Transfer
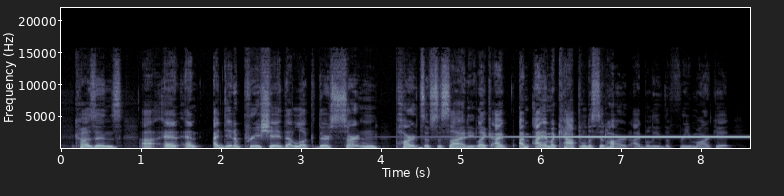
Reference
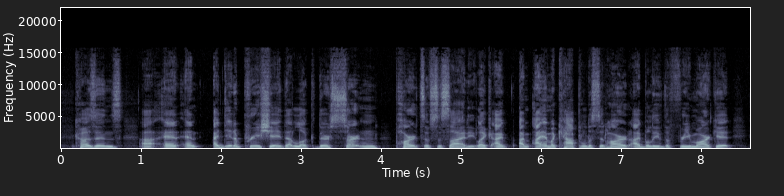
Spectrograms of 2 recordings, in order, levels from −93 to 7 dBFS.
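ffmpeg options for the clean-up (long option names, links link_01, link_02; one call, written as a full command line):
ffmpeg -i in.wav -filter_complex "[0:a]bandreject=frequency=1800:width=30,asplit=3[link_01][link_02][link_03];[link_01]afade=type=out:start_time=4.45:duration=0.02[link_04];[link_02]highpass=frequency=140:width=0.5412,highpass=frequency=140:width=1.3066,afade=type=in:start_time=4.45:duration=0.02,afade=type=out:start_time=4.57:duration=0.02[link_05];[link_03]afade=type=in:start_time=4.57:duration=0.02[link_06];[link_04][link_05][link_06]amix=inputs=3:normalize=0,asplit=3[link_07][link_08][link_09];[link_07]afade=type=out:start_time=5.76:duration=0.02[link_10];[link_08]highpass=frequency=140:width=0.5412,highpass=frequency=140:width=1.3066,afade=type=in:start_time=5.76:duration=0.02,afade=type=out:start_time=5.88:duration=0.02[link_11];[link_09]afade=type=in:start_time=5.88:duration=0.02[link_12];[link_10][link_11][link_12]amix=inputs=3:normalize=0,asetnsamples=nb_out_samples=441:pad=0,asendcmd='6.9 volume volume 12dB',volume=0dB" out.wav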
